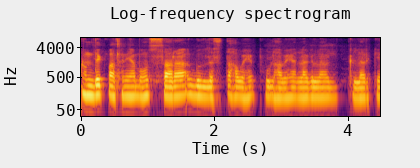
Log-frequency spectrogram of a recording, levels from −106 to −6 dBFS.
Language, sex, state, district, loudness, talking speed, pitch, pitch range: Chhattisgarhi, male, Chhattisgarh, Rajnandgaon, -20 LUFS, 200 wpm, 130 Hz, 120-135 Hz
